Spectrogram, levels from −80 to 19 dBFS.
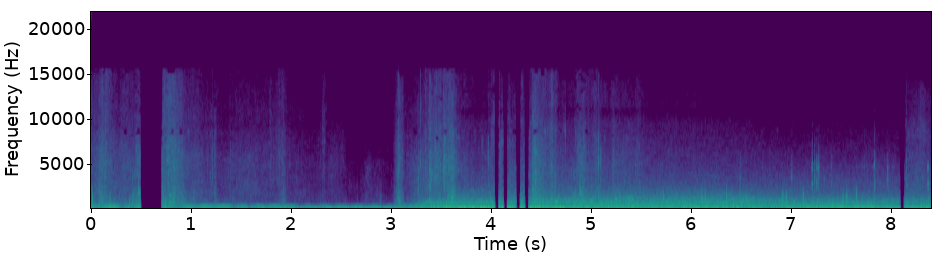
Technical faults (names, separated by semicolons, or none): digital broadcast dropout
